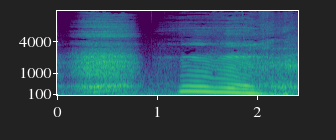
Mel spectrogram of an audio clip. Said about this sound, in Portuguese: Bocejei de novo.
